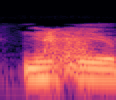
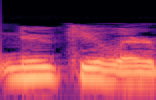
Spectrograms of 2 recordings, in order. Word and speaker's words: nuclear: to kill a bunch of people with a nuclear bomb or do they still pronounce it nucular back then nuclear that's right yeah I read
